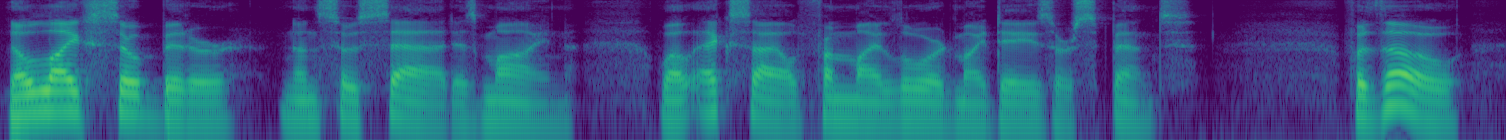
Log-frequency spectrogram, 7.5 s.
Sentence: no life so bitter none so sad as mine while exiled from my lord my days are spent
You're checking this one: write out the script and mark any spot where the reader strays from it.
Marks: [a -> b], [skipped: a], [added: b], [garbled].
no life so bitter none so sad as mine while exiled from my lord my days are spent [added: for though]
